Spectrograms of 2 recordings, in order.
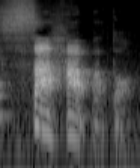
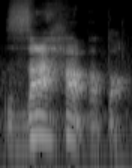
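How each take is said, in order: First: The word begins with an s sound. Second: The word begins with a z sound. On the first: The speaker calls it wrong. "com um som de S no início" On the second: The speaker calls it right. "Com som de Z no início"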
